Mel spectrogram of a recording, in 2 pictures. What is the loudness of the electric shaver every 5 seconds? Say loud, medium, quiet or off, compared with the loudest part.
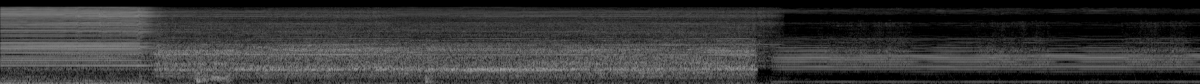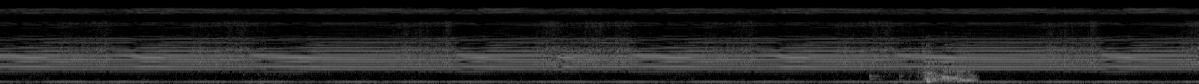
loud, medium, medium, medium, medium.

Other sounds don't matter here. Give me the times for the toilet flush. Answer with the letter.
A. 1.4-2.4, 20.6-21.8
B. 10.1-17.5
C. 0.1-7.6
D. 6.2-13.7
A.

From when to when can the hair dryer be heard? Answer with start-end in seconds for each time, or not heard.
0.1-7.6.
